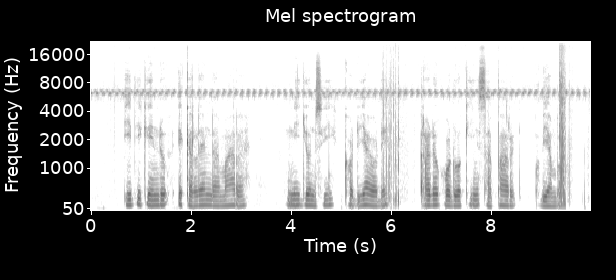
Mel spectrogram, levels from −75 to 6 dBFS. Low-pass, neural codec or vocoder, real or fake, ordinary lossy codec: none; vocoder, 44.1 kHz, 128 mel bands every 256 samples, BigVGAN v2; fake; none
